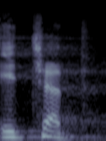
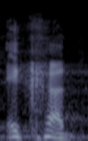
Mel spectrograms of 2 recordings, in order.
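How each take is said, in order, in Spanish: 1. La consonante del medio es un sonido 'ch' suave. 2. La consonante del medio es un sonido áspero y gutural. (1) "dice echat. No" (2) "ponele una K, porque la idea es que se pronuncia ejad"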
